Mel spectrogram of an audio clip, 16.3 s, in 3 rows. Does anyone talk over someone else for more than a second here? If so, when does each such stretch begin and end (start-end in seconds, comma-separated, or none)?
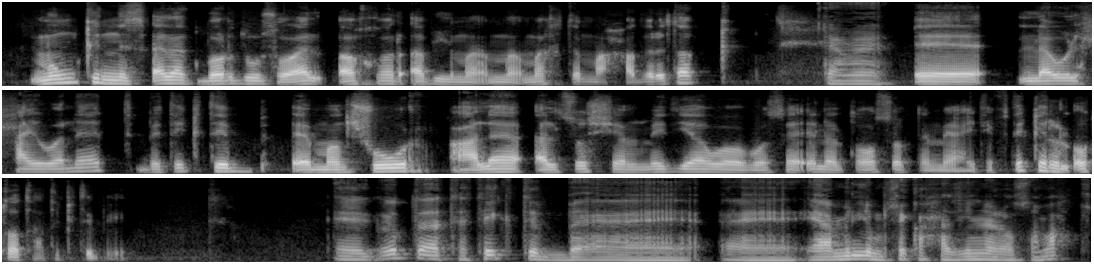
none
